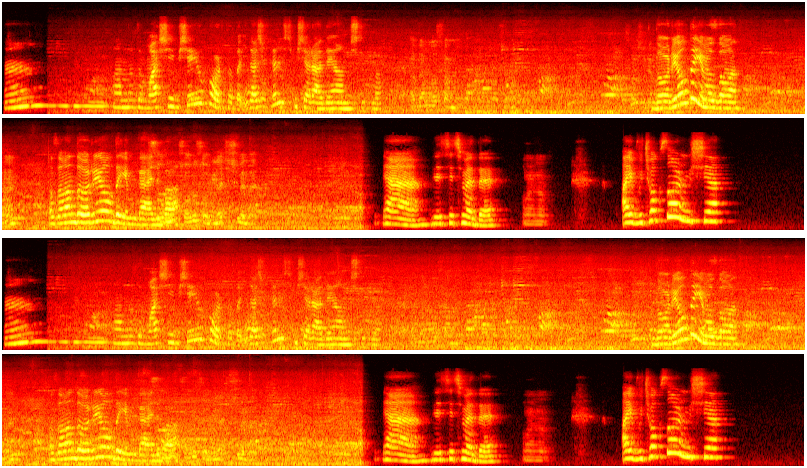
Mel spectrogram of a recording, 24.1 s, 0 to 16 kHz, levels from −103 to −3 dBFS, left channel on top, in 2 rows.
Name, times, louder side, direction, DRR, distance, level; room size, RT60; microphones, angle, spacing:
voice 1, 0.0-5.7 9.7-11.1 12.7-14.7 17.7-19.4 20.6-20.8 21.3-22.8, left 2 dB, 15° left, 6 dB, 0.7 m, -26 dB
sound 1, 0.7-17.5, right 4 dB, 25° right, 0.4 m, -34 dB
voice 2, 3.8-4.3 6.1-7.8 9.3-10.3 12.0-12.3 14.2-15.9 19.8-20.2, left 3 dB, 70° left, 0 dB, 1.2 m, -36 dB
6.8 x 4.2 x 6.5 m, 0.38 s
head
